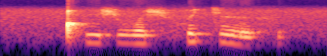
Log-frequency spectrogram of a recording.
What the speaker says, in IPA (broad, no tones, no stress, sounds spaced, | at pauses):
ǃʰ i ʃ v ə ʃ s ə c ʏ x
